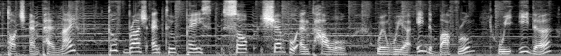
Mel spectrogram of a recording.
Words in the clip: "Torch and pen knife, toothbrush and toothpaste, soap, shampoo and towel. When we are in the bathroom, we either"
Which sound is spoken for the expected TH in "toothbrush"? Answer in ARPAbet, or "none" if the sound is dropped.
F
